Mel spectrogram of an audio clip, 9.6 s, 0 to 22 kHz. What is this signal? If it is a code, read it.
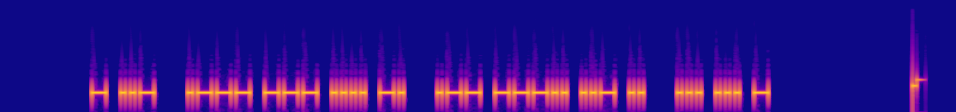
Morse code, heard as a keyed tone, about 25 wpm, 700 Hz. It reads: TU JOHN W8UI SST
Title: K1USN SST QSO Practice - 25wpm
